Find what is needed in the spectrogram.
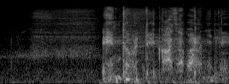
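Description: Hushed, whispered speech begins about a second in, after a faint hiss.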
